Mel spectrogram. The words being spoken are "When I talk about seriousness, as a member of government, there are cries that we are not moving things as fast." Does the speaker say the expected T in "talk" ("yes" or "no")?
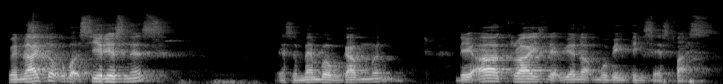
yes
